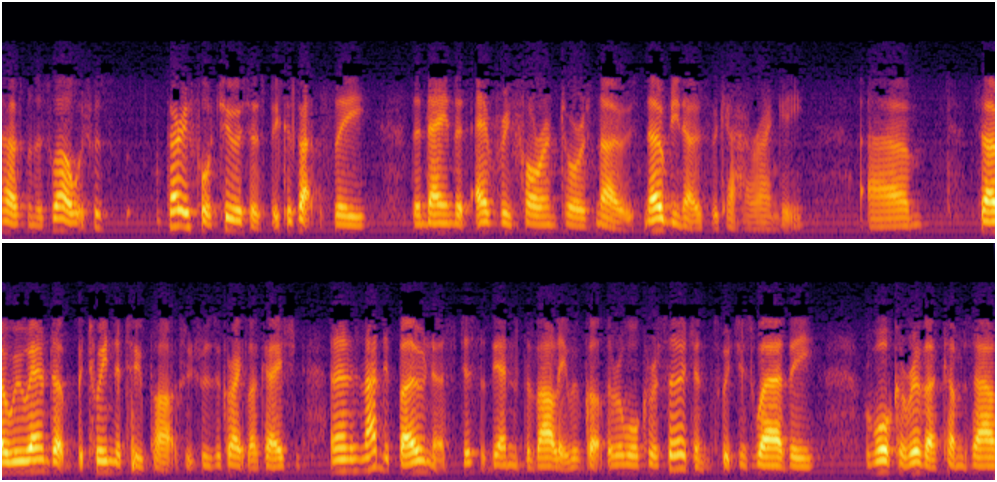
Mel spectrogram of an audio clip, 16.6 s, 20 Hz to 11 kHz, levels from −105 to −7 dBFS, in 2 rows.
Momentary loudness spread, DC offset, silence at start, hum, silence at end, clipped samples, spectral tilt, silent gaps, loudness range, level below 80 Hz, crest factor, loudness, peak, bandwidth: 15 LU; under 0.1%; 0 s; 50 Hz at -65 dBFS; 0 s; under 0.1%; -8.5 dB/octave; none; 3 LU; -74 dBFS; 18 dB; -22 LUFS; -4 dBFS; 3.9 kHz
